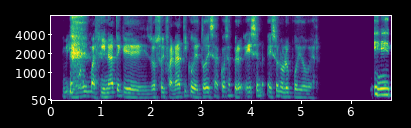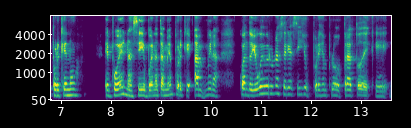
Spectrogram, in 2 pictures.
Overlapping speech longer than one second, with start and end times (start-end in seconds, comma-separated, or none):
none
